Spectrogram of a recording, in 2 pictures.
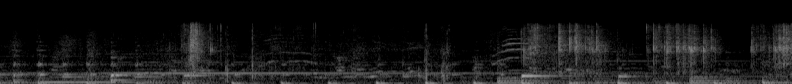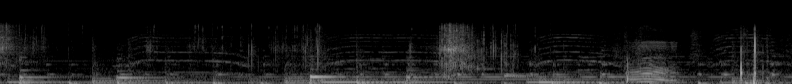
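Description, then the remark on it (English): A cat meows for food over and over as it is about to be fed in the morning, insistent rising and falling cries coming every second or two, with a person's voice occasionally talking and light tapping in the background. “And wait, let me feed the cat.”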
